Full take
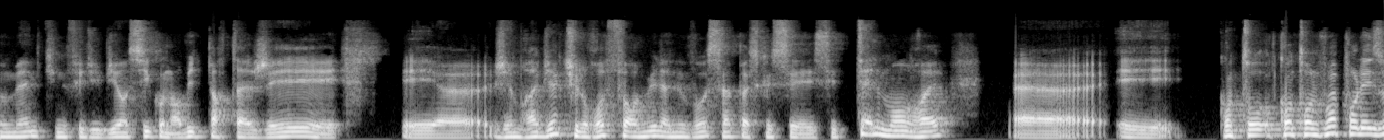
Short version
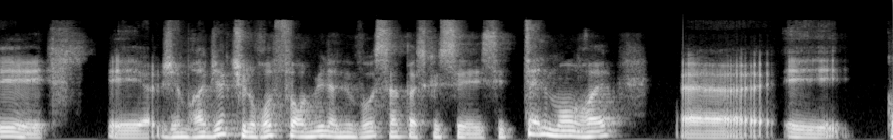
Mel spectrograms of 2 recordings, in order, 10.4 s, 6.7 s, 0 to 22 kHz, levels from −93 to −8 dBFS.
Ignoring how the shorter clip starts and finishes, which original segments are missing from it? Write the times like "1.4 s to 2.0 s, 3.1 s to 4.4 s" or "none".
3.3 s to 3.6 s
